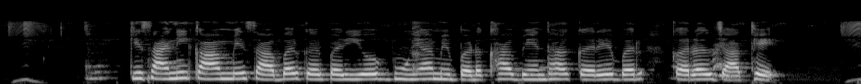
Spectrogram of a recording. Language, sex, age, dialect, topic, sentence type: Chhattisgarhi, female, 18-24, Northern/Bhandar, agriculture, statement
